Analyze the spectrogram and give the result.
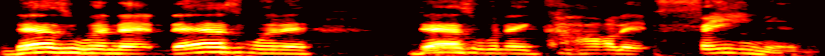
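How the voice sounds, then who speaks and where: A man chatting casually as a co-host, telling stories with a lot of swearing and speech, getting loud when worked up. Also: a little high, slow, creaky, soft background music. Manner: animated, profane storytelling, swings loud when worked up. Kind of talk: casual chat.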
